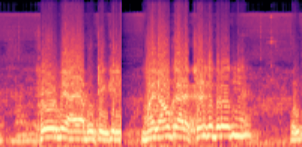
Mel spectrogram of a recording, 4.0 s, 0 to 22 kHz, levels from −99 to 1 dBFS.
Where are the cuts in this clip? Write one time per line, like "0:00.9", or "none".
0:01.6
